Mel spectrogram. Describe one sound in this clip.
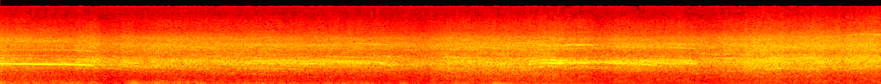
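A huge crowd cheers and roars outdoors.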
